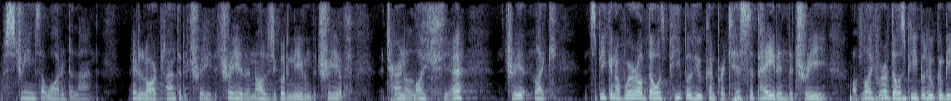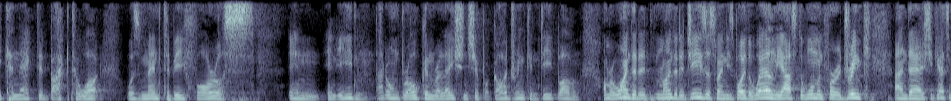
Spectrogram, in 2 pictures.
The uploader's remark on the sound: Recorded live in Liberty Church on 8 Jan 2023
